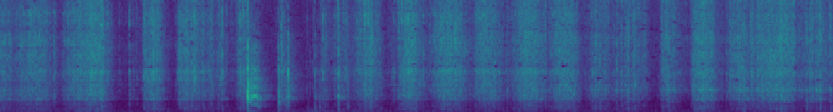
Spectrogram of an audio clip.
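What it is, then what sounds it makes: Floral foam block scratched by nails. Long pointed nails dig into a solid, porous, rectangular green floral foam brick resting on a wooden table, scratching grooves across its top. About ten quick, bright, dry rasping strokes are heard in a steady rhythm, almost entirely high-pitched hiss with very little low end. One sharper, louder scrape comes near the two-second mark.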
